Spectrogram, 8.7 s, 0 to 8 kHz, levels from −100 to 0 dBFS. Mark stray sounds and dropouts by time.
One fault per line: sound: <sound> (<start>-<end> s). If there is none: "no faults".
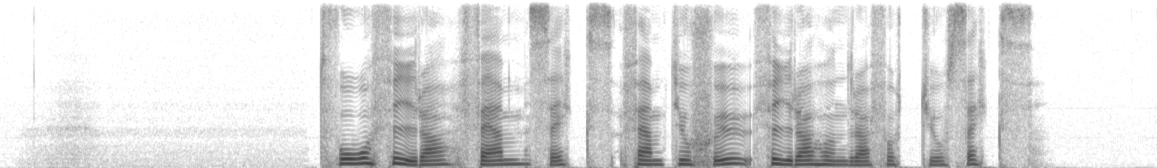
no faults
